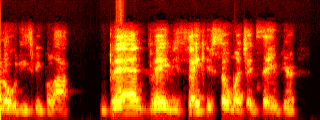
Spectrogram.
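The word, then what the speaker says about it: Bhad Bhabie: It's pronounced Bad Baby.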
